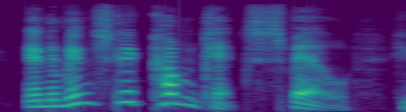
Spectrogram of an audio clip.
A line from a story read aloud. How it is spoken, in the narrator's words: he said squeakily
